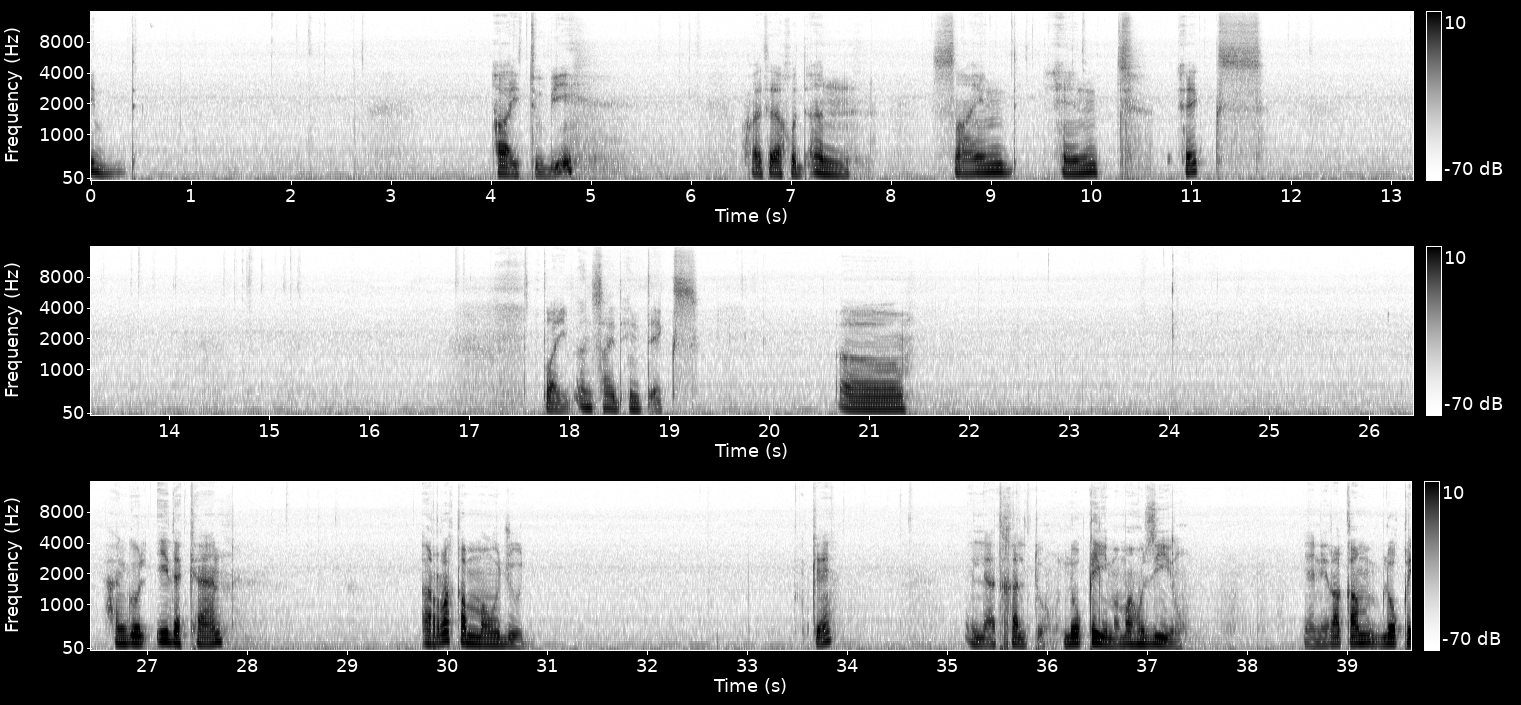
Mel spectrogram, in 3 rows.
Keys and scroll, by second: 0.0-11.8 typing, 12.9-15.4 typing, 15.0 Return, 15.2 Return, 16.4 Up, 16.8 Tab, 27.1-28.6 typing, 32.5 typing, 34.0 shift+Tab, 34.4 shift+[, 35.5 Return, 35.7 Return, 36.7 Up, 36.9 Tab.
